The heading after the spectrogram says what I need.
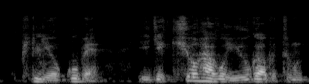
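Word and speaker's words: Filioque: 아까 내가 잠깐 언급했던 필리오케 논쟁이라고 하는 거는 그 당시 25페이지 첫째줄에 나오죠 필리오케음 이게 필리 오케라 보통 발음을 하긴하는데 그거는 영어 발음이고 이게 라틴어 그든 라틴어는 필리오 꾸베 이렇게 발음해야 맞아요 필리오 꾸베 이게 하고 유가 붙으면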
